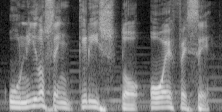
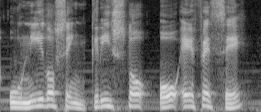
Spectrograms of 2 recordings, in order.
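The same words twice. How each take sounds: The two takes are said the same way.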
